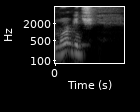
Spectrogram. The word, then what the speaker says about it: mortgage: And mortgage, you don't see the T in the middle as well.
